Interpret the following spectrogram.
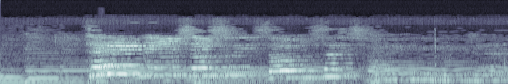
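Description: A woman singing a folk song live, accompanied by acoustic guitar.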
